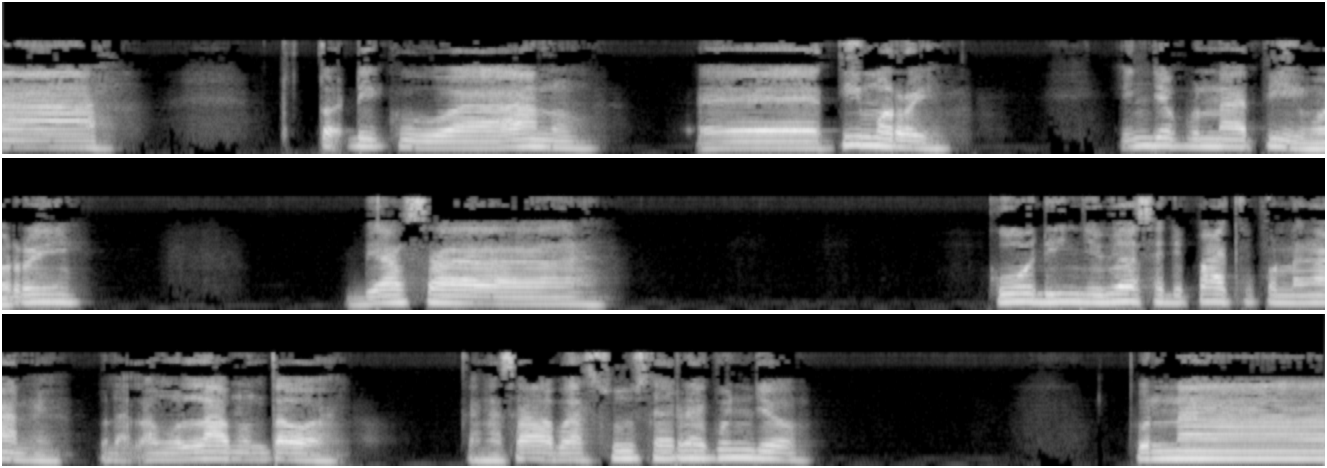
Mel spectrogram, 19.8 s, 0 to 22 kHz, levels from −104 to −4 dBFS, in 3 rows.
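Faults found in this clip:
Watery, swirly speech throughout, treble gone above 8.4 kHz; likely MP3 compression at a low bitrate, around 32 kbps, starving weak frequency lines and cutting the top band.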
